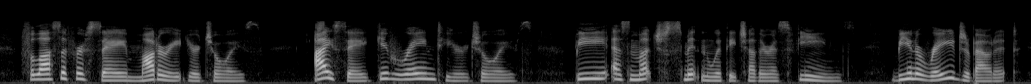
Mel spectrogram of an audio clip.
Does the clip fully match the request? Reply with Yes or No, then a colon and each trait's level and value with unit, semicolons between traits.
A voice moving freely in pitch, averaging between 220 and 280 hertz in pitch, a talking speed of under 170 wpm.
No: wide, 6.7 semitones; medium, 185 Hz; average, 155 wpm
